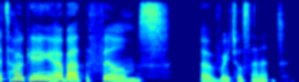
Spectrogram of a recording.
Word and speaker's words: Sennett: I was saying Rachel Senna, but it's Rachel Sennett.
